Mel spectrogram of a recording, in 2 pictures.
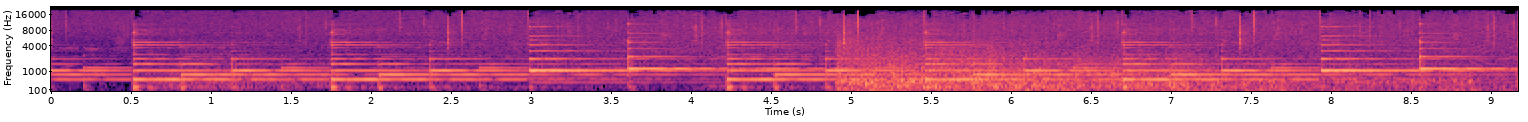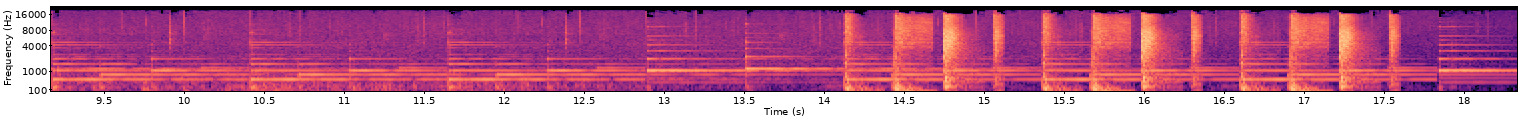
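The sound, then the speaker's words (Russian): Steady rain hisses beneath sustained, ringing musical tones, swelling into a denser patter midway, then giving way to a series of sharp, loud thunder cracks near the end. “Непонятные ноты отбивают для меня твой дождь.”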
